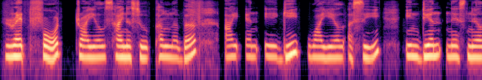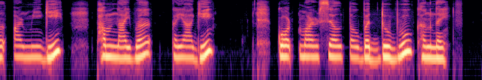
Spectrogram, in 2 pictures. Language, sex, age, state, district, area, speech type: Manipuri, female, 18-30, Manipur, Kangpokpi, urban, read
